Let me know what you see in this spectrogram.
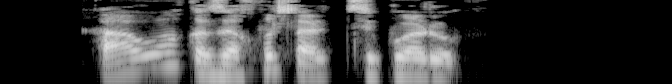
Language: Kabardian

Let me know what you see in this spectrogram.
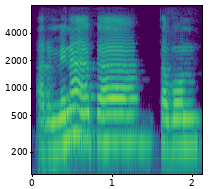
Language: Santali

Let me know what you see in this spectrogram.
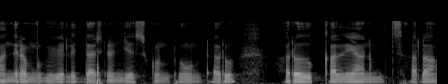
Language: Telugu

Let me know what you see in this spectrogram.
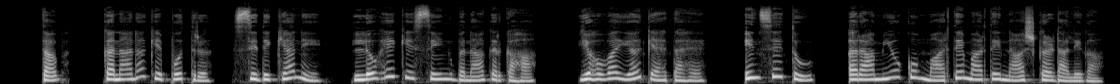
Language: Hindi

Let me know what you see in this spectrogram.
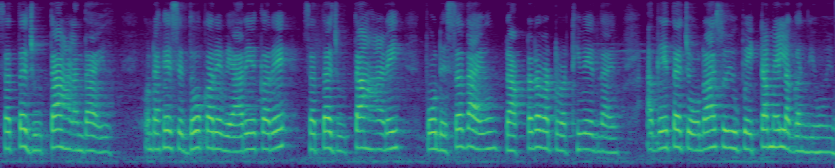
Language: Sindhi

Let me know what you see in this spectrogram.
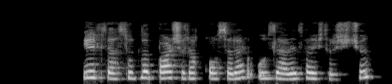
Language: Uzbek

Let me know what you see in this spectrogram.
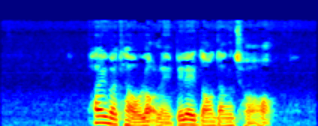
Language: Cantonese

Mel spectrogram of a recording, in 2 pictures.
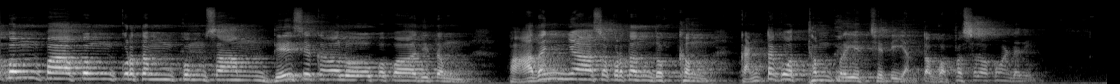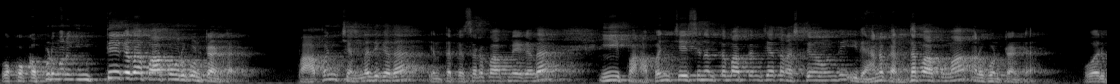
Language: Telugu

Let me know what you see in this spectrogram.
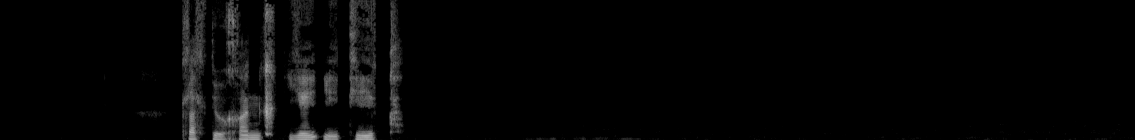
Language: Tlingit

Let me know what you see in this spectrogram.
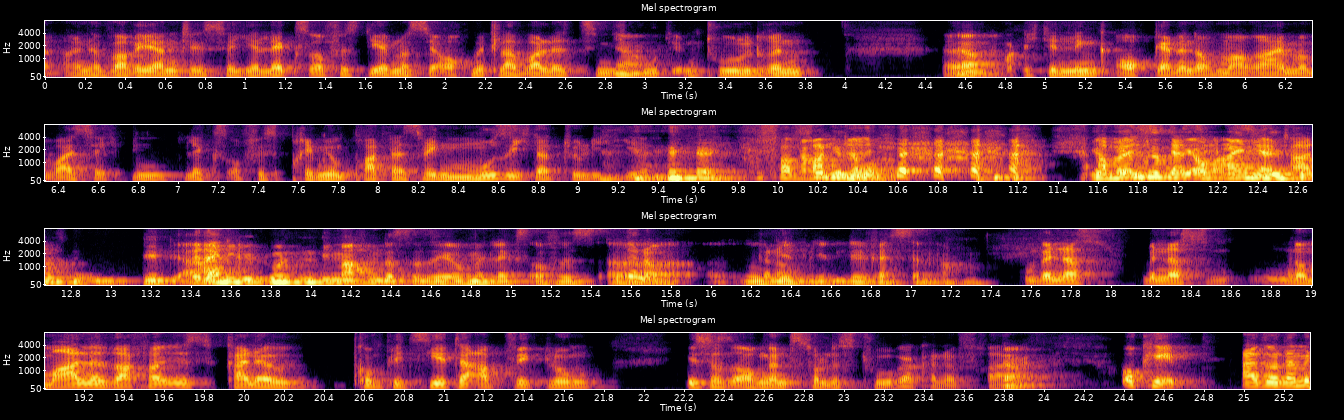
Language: German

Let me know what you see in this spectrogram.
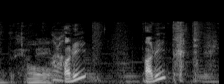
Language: Japanese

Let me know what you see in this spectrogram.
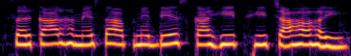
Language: Magahi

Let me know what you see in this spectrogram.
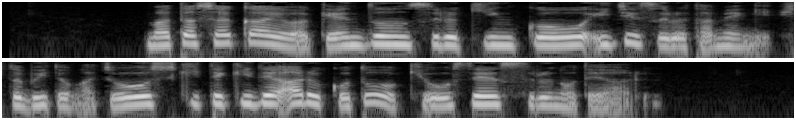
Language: Japanese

